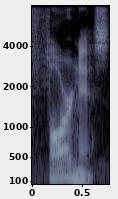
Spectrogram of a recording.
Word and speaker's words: Farness: the best for last susan says it's farness that's how you say his name not fair enough yeah there's no i i was saying fairness right and you were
